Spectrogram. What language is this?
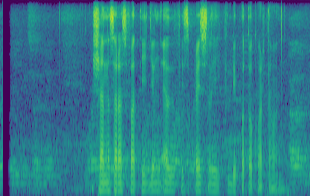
Sundanese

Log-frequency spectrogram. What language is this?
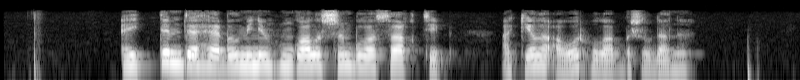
Bashkir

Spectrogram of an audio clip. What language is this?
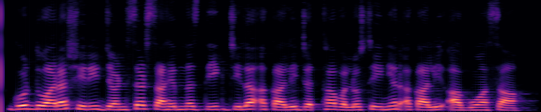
Punjabi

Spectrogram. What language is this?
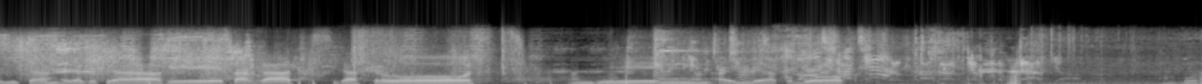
Indonesian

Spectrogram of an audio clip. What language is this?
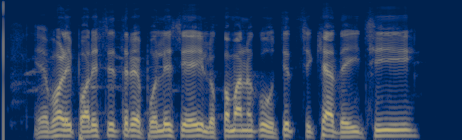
Odia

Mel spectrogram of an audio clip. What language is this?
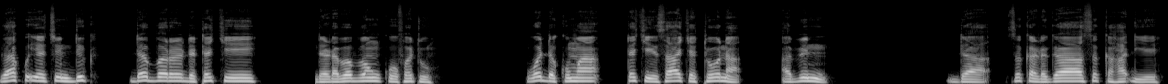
Hausa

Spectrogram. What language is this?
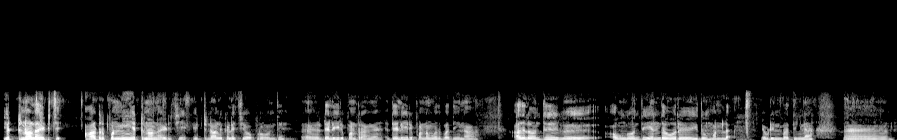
Tamil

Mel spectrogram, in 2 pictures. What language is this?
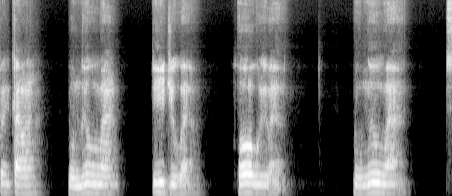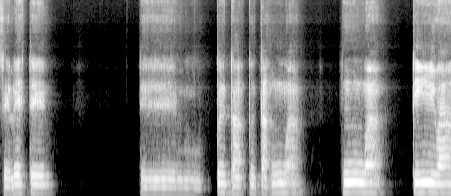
Eastern Bolivian Guaraní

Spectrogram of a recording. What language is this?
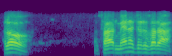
Tamil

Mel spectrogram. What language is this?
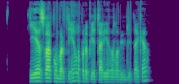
Catalan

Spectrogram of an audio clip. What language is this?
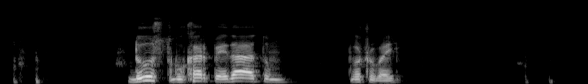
Burushaski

